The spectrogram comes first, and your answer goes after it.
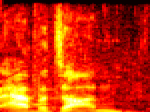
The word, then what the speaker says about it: Abaddon: kept calling him abaddon i think both pronunciations are valid but i i uh i play a lot of persona so i tend to hear like abaddon because that's how they pronounce it in that series also this guy is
